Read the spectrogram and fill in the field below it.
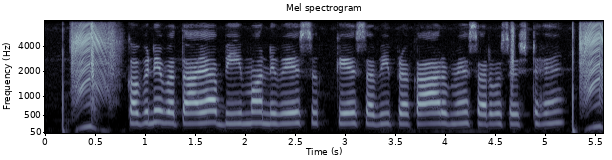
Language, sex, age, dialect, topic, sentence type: Hindi, female, 25-30, Kanauji Braj Bhasha, banking, statement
